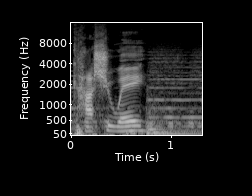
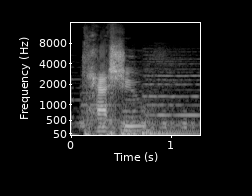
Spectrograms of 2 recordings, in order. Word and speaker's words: Kashue: My recollection from the anime is that his name is indeed pronounced Kashuei, not Cashew.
